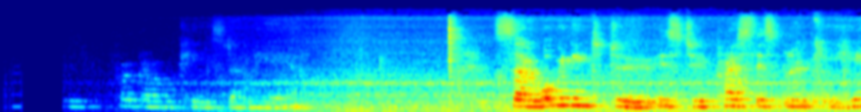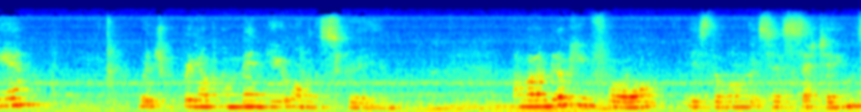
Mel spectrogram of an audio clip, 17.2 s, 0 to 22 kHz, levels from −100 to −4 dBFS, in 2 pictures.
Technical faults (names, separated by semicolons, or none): truncation distortion on a fade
